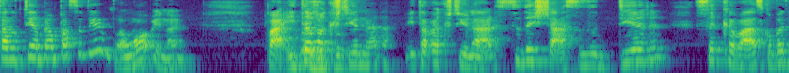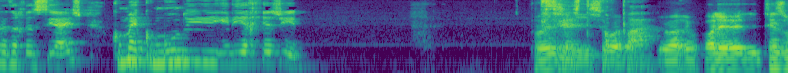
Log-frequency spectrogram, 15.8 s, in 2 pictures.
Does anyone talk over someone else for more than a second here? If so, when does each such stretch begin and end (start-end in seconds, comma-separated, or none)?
13.3-14.5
